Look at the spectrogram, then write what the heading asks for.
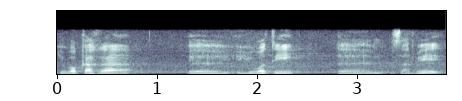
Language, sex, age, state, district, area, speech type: Sanskrit, female, 60+, Tamil Nadu, Chennai, urban, spontaneous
